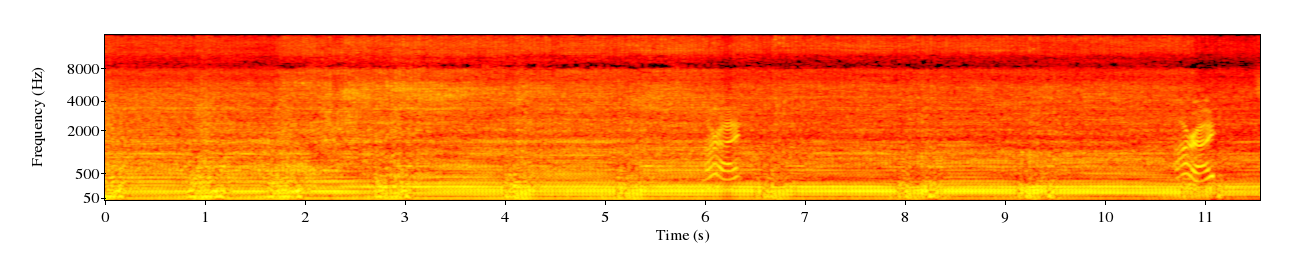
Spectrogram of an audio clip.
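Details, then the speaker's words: Coleman Powermate 2250 W generator after carburetor clean, new gaskets, and tank cleaned of dissolved sponge debris: starts on first pull, idle surges and sags before settling; hunting at idle, much improved. "it started on one pull but its hunting a little bit to try to get settled in on an idol but you can see that's a huge improvement from before"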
